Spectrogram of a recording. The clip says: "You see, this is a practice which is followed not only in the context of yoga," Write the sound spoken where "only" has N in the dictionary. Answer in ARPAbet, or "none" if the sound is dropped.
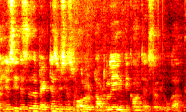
none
